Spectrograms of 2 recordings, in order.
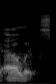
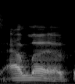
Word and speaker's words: Alev: I want to say Alex so bad. But it's Alev, A-L-E-V, Aiden.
